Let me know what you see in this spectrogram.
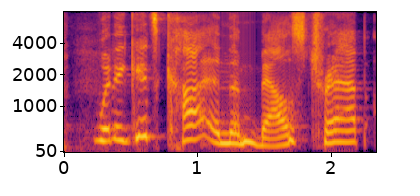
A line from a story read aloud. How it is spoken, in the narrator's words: I laughed my ass off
